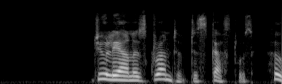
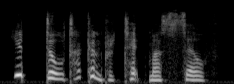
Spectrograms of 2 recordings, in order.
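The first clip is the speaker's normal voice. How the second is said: scornful outburst; 6 semitones higher than usual. A narrator's reading. Juliana insults Ronan.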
